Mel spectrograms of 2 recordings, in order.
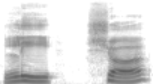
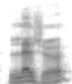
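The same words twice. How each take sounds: First: It is said with a French-sounding pronunciation. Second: It is said with an ordinary pronunciation. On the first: This is how the other person says it. "weird French pronunciation" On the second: This is how the speaker says it. "instead of leisure"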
